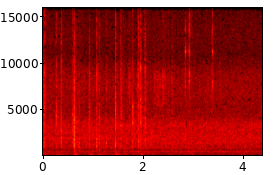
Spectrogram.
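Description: Computer keyboard typing as a short word is entered, a run of quick, light key clicks over a steady background hum, close and fairly quiet with no talk.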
